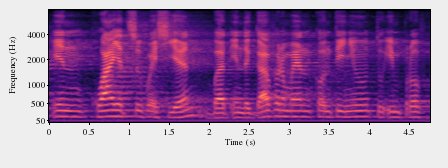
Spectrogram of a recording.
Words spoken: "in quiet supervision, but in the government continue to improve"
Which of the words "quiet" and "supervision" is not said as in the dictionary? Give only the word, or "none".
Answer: supervision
